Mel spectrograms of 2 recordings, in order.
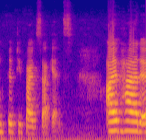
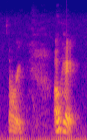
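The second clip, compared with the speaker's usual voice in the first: ordinary talk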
